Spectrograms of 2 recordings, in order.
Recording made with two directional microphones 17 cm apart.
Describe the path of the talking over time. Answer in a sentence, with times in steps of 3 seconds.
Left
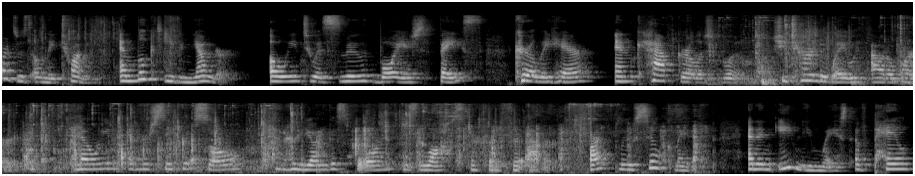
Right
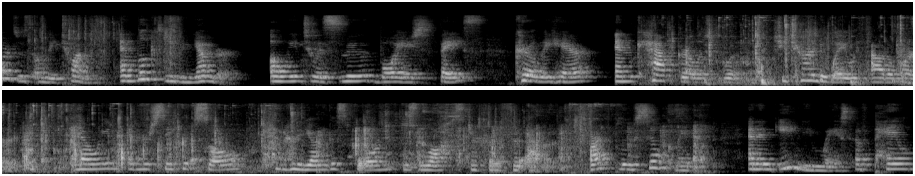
You can hear the talking on the left from 0 s, in the centre from 6 s and on the left from 12 s.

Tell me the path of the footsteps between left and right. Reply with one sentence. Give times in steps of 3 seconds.
You can hear the footsteps not at all from 0 s, on the right from 6 s, in the centre from 9 s and on the left from 12 s.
